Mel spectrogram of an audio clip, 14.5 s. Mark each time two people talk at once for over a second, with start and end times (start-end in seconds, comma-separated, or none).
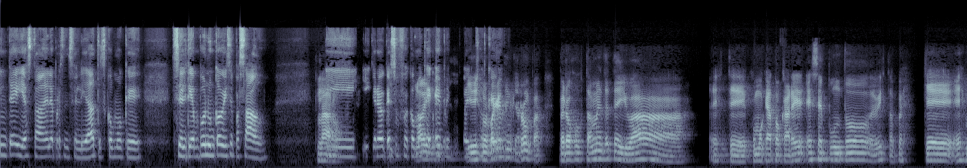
6.2-7.6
